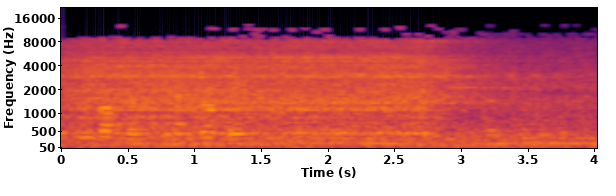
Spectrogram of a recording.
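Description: Steady background din with faint, indistinct voices mixed in.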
